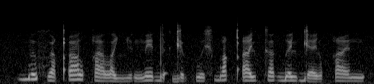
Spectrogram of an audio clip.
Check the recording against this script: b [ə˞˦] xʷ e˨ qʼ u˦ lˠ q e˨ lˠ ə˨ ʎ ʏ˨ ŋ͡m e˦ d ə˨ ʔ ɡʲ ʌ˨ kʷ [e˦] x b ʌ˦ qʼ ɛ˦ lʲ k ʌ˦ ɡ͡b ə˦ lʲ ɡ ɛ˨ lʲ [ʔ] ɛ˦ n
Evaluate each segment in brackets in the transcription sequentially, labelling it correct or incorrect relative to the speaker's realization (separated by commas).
incorrect, incorrect, incorrect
